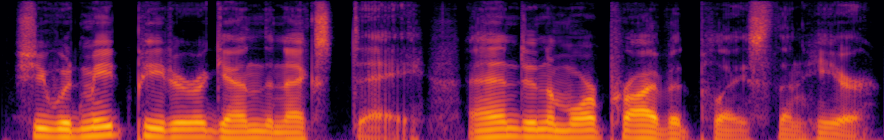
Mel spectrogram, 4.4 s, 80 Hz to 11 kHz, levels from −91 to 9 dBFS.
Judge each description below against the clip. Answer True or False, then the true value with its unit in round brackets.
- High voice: False (115 Hz)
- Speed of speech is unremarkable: False (215 wpm)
